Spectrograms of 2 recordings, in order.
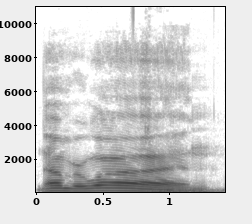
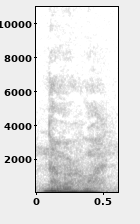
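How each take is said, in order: First: It is said with more enthusiasm. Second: It is said flatly, without enthusiasm.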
